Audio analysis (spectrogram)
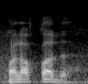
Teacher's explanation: قاف حروف مستعلیہ ہے، دال ساکن پر قلقلہ ہوگا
